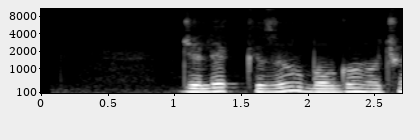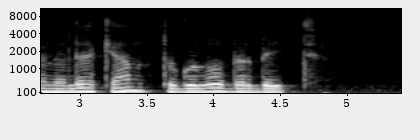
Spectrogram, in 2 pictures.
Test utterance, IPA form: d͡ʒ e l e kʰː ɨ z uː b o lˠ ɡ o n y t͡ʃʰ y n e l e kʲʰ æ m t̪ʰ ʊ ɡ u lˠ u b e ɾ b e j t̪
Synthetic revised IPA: d͡ʒ e l e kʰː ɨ z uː b o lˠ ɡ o n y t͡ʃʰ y n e l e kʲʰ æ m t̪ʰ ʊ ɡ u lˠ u b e ɾ b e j t̪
